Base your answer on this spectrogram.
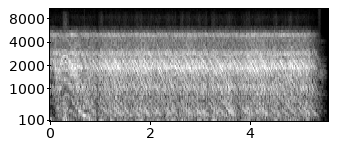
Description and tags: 6505 granulated 5 (phaser guns)
Please refer to the first sample and previous samples in this sample pack for a description of how the samples where generated.Using longer grain settings on the granulator plug-in created what sounds like a two fleets of battle ships firing at each other!
laser-guns, space-battle, space-guns, special-effect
